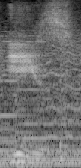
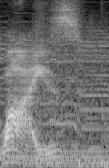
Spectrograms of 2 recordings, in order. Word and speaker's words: Ys: Some days I wonder if I'm saying it right when I say ease. Yeah, now I get information on monsters. Woo! Okay, I do know a thing or two. I did have one person at one point pronounce it wise.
